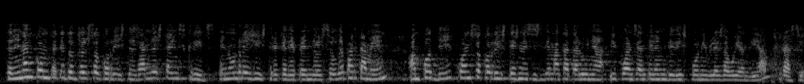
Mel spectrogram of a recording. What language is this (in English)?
Catalan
